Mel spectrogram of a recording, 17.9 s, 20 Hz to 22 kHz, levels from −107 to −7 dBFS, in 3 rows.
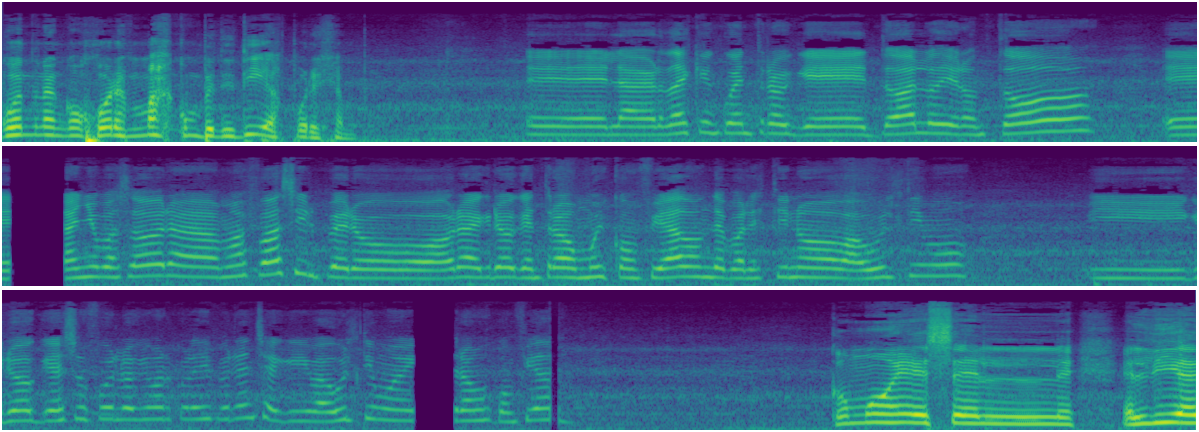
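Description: At 6.01 s the sound cuts to silence mid-flow for about 270 ms, resuming at 6.30 s; at 14.00 s a second gap of about 200 ms follows, ending at 14.22 s. Both are playback stalls: the output goes dead abruptly rather than fading, then picks up again. The likely cause is the player briefly running out of buffered data or having its output thread blocked, leaving nothing to send to the device until it recovered.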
